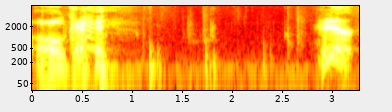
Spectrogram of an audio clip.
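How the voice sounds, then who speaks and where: A gruff Old West lawman in a video game. He talks slowly in a voice full of gravel. Noticeable noise runs behind him. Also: a little high, wildly swooping pitch, sharp tone, heavily acted. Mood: resigned. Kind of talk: video game cutscene acting, western.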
